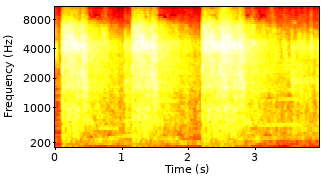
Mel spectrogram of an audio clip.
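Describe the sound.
Six-gun fire in a radio western sounds as loud, rough blasts. Three surges of booming noise ride over a constant gritty roar with no voices.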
